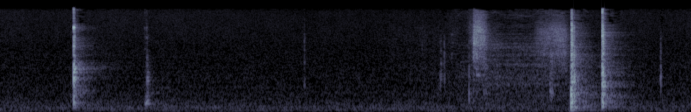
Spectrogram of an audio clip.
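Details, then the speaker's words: Maquet Servo-i ventilator pre-use check during the safety valve self-test: scattered sharp clicks and brief hissing puffs, the expected sounds showing the ventilator is working. "it's still running that you can see it's making a lot of sounds when it's doing these tests to indicate that it is in fact working"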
